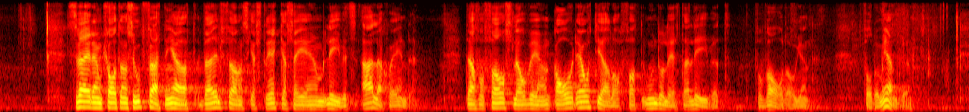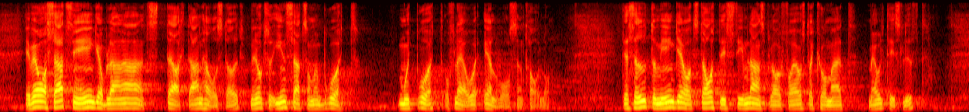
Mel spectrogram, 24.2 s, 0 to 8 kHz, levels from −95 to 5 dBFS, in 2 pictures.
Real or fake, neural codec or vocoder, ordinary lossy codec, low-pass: real; none; none; 7.2 kHz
